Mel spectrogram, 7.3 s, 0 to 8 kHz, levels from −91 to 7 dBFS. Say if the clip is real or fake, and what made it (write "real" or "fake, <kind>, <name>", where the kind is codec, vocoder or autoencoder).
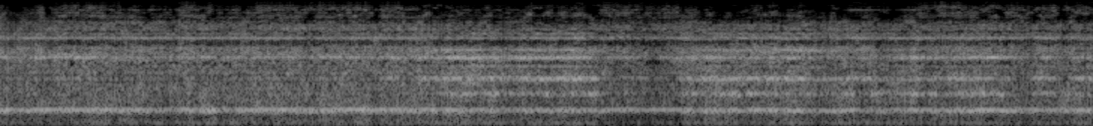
fake, vocoder, HiFi-GAN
